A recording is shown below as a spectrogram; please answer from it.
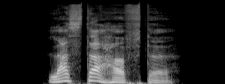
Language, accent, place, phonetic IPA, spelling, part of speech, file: German, Germany, Berlin, [ˈlastɐhaftə], lasterhafte, adjective, De-lasterhafte.ogg
- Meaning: inflection of lasterhaft: 1. strong/mixed nominative/accusative feminine singular 2. strong nominative/accusative plural 3. weak nominative all-gender singular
